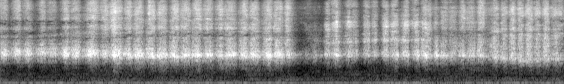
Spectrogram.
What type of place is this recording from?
restroom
